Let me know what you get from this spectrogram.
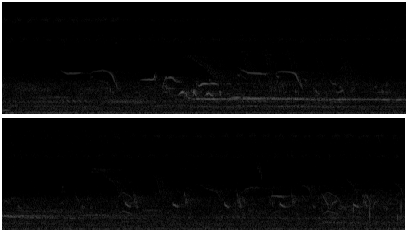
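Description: Faint wild birds calling: many short chirping notes throughout, and one long, nearly level, slightly falling call from about one and a half to three seconds in.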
